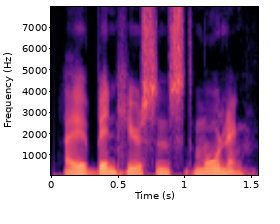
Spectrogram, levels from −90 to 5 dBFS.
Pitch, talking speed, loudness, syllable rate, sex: 155 Hz, 270 wpm, -17 LUFS, 7.9 syllables/s, male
